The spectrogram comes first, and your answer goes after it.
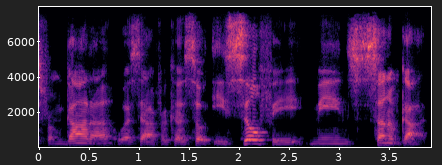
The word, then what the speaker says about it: Eszylfie: name like what are some of the weirdest pronunciations you've ever gotten yeah yeah so uh it's ilf he is an interesting name right my father is from ghana west africa so isilfie means son of god right so i got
